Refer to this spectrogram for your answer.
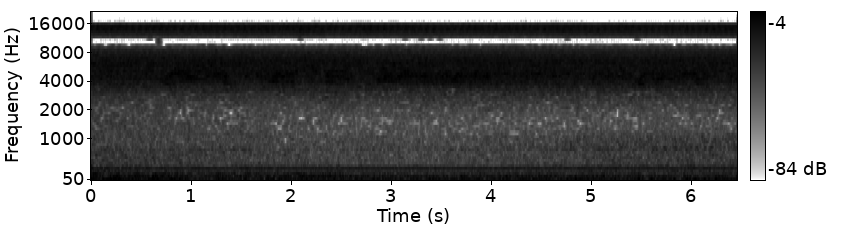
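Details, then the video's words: Summer cicada chorus at Shakujii Park in Tokyo, a constant shrill buzzing wash of many insects with no pauses, steady in loudness throughout, over a soft low background rumble. "Cicada chirps"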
